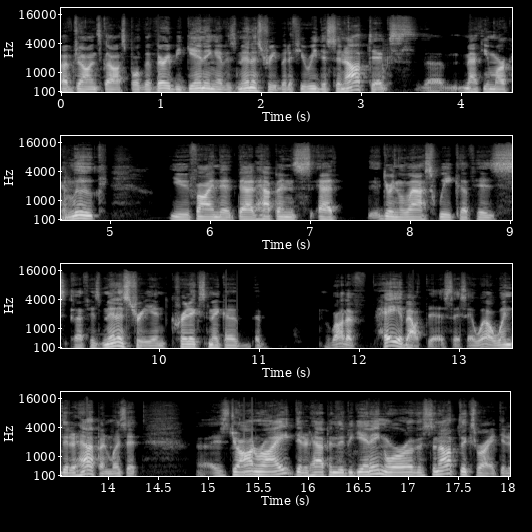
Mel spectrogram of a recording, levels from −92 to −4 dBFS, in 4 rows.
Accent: American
